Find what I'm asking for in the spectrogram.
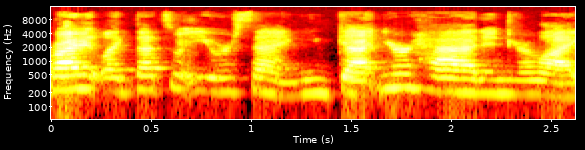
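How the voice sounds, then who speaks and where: A woman speaks with a bright, sharp tone. Her pitch is fairly high, with ordinary variation. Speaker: network marketing live streamer. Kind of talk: casual live stream chat. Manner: filler-heavy, says um often.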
